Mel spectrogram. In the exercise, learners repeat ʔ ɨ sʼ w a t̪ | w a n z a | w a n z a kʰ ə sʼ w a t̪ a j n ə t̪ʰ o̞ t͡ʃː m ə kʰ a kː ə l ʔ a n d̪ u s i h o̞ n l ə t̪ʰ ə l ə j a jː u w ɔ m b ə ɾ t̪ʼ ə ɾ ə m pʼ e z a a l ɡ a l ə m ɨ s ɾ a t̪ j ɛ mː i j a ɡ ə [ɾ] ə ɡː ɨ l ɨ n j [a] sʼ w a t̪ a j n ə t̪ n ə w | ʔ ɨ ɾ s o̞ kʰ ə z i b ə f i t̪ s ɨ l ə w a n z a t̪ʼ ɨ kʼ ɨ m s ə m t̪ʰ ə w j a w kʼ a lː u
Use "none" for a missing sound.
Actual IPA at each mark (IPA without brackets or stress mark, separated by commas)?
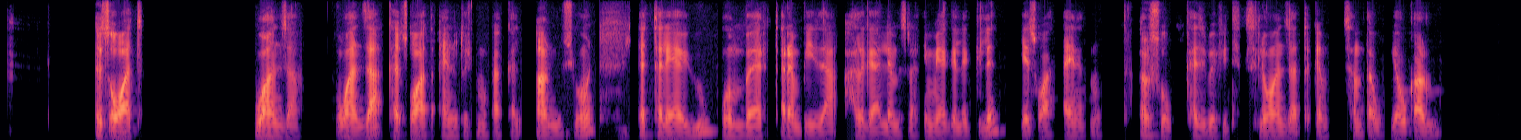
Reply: l, ɛ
